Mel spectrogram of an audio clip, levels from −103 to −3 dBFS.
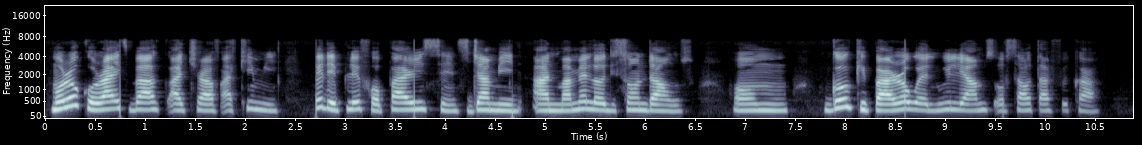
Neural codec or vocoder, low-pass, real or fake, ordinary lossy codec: none; 7.2 kHz; real; none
